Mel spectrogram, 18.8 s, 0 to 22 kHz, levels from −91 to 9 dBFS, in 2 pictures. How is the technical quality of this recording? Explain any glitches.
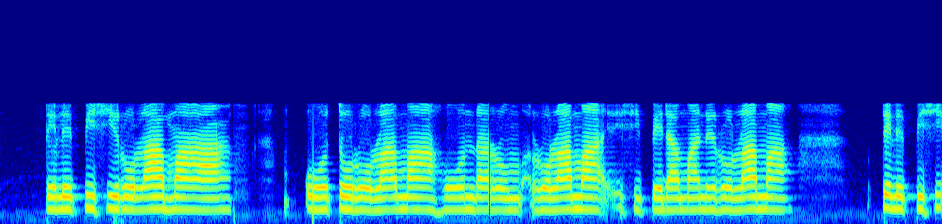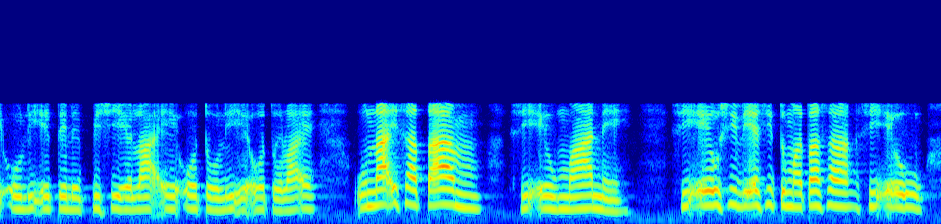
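The speech carries two brief dropouts where the sound cuts to dead silence, over a telephone-band G.711 line that limits everything to below 4 kHz.

At 3.12 s and again from 4.88 to 4.90 s, this is packet loss filled with silence. Audio went missing in transit and the receiver played nothing in its place. The 10 ms gap fits one packet of that length, and the 20 ms gap fits two. Each cut has hard edges.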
